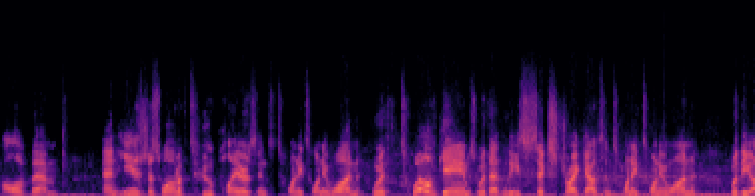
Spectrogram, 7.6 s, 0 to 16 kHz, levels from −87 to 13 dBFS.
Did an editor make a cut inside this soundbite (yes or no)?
yes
